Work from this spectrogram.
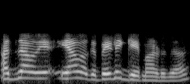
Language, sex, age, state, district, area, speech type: Kannada, female, 18-30, Karnataka, Dakshina Kannada, rural, conversation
